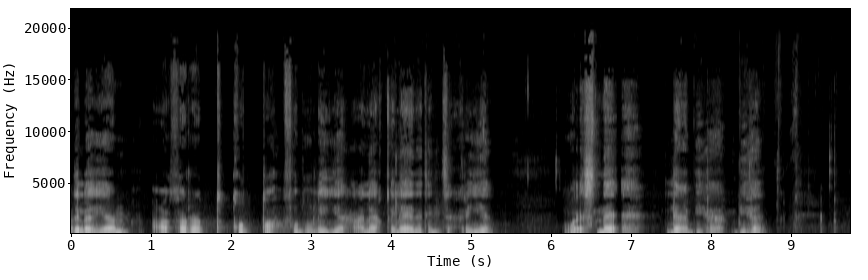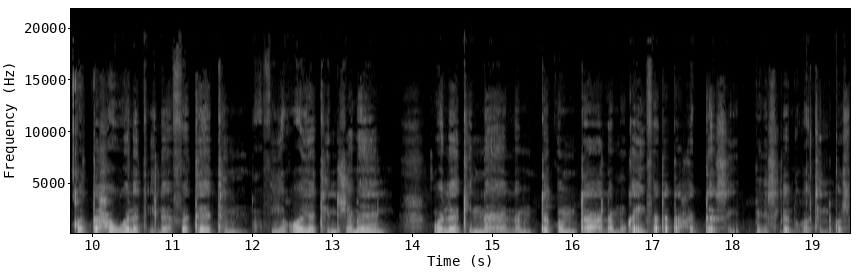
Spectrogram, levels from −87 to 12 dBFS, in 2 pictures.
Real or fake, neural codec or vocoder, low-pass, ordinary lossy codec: fake; vocoder, 44.1 kHz, 128 mel bands every 512 samples, BigVGAN v2; 19.8 kHz; MP3, 96 kbps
